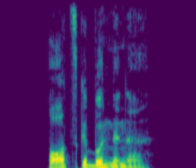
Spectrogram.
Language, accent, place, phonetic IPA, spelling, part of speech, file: German, Germany, Berlin, [ˈɔʁt͡sɡəˌbʊndənə], ortsgebundene, adjective, De-ortsgebundene.ogg
- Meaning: inflection of ortsgebunden: 1. strong/mixed nominative/accusative feminine singular 2. strong nominative/accusative plural 3. weak nominative all-gender singular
